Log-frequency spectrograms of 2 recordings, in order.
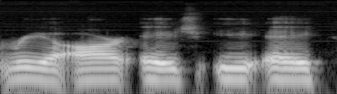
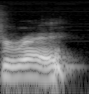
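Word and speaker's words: Rhea: of c sibil and ray. Rh ea. That's how it's pronounced around here. Some people pronounce it ria. But if it's a family name in the world I live in it's pronounced ray.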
